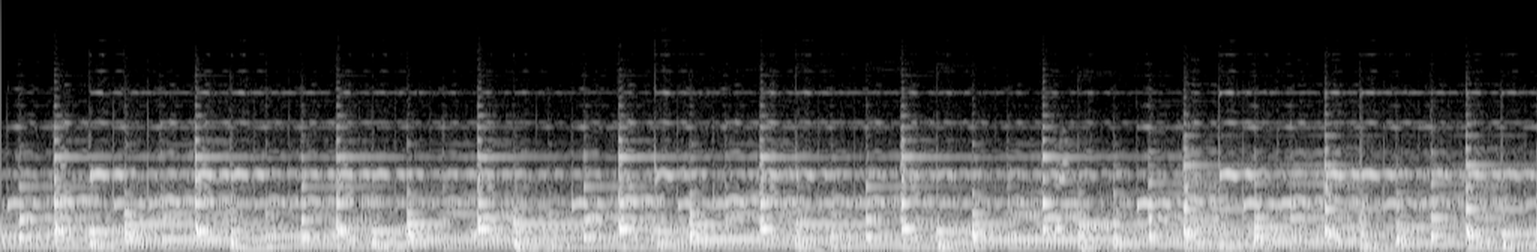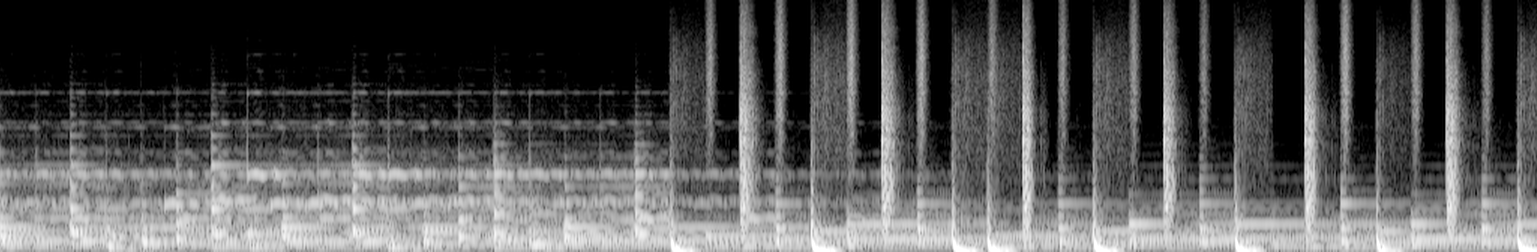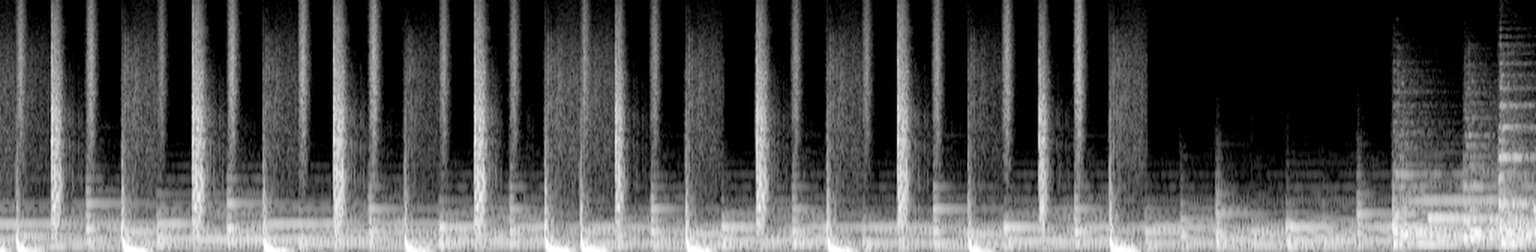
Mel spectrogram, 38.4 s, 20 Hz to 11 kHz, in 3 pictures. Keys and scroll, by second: 4.9 Tab, 6.3 Tab, 8.0 shift+z, 9.9 s, 12.2 shift+z, 13.2 shift+z, 14.3 s, 15.5 shift+z, 19.5 Tab, 25.3 Tab, 26.3 3, 27.4 shift+d, 28.4 p, 29.2 Tab, 29.9 Tab, 30.7 a, 31.5 KP_7, 31.8 shift+z, 33.6 s.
